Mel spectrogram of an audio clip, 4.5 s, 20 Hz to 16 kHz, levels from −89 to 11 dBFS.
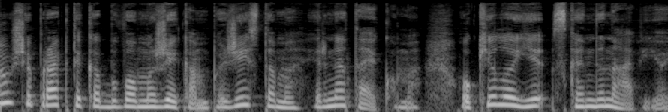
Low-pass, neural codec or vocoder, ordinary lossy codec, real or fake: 14.4 kHz; none; MP3, 96 kbps; real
